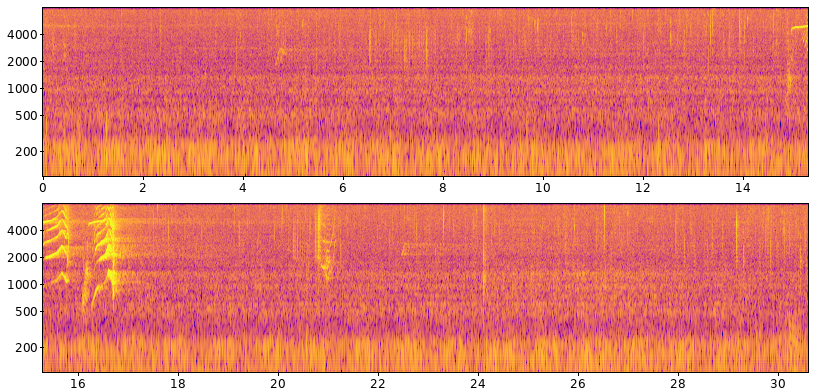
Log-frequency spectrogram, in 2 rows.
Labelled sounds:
4.5	5.0	killer whale, 1.5 to 7.6 kHz
14.7	17.3	killer whale, 0.46 to 8.0 kHz
20.2	21.3	killer whale, 0.68 to 8.0 kHz
22.4	22.9	killer whale, 1.7 to 3.3 kHz

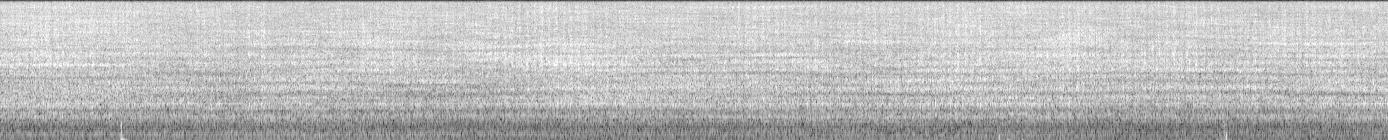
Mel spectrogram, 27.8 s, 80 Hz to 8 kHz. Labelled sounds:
9.7	10.0	vessel noise, 5.6 to 5.8 kHz

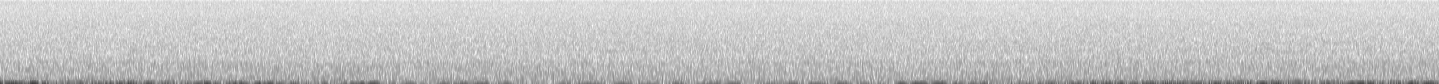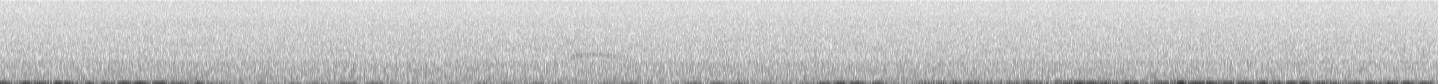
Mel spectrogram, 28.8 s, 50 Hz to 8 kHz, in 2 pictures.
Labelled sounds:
20.1	20.6	humpback whale, 0.86 to 1.2 kHz

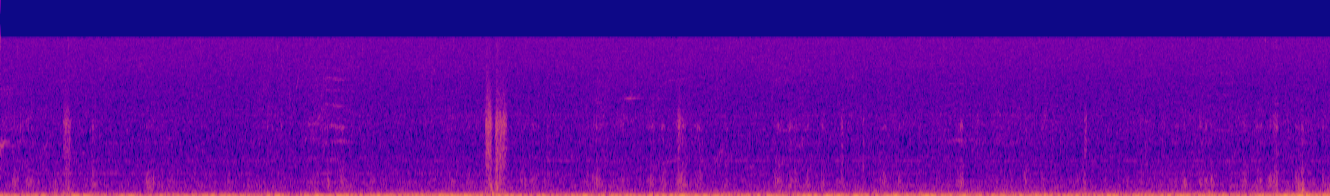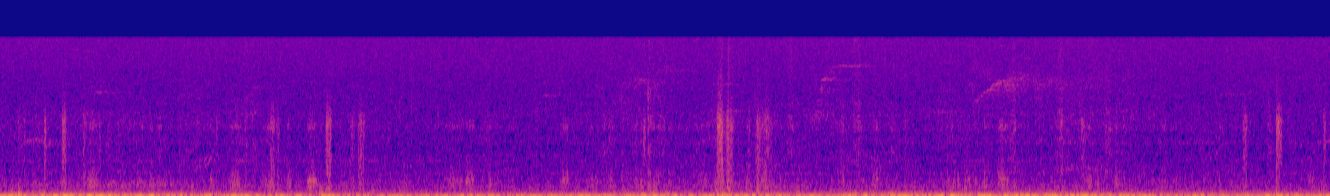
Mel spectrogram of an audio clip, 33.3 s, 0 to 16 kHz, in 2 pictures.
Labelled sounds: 26.7	27.4	killer whale, southern resident, 1.8 to 4.6 kHz

